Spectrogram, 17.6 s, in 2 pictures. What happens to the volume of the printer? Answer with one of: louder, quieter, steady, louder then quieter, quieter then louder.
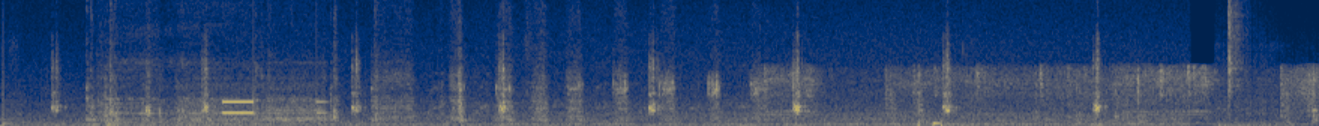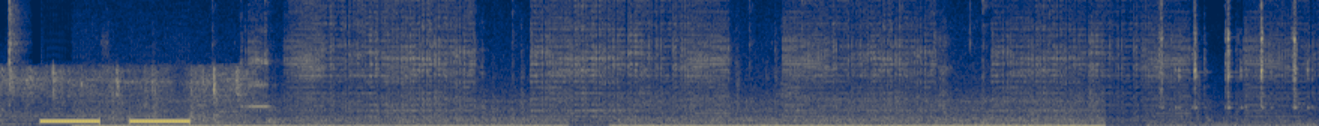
quieter.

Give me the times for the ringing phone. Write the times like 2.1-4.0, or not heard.
1.4-2.2, 9.1-10.2.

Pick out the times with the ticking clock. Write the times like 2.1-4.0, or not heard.
0.0-17.5.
